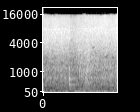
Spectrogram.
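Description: Ginger-garlic spice paste fries in a pan with a steady, close hiss that holds evenly through the short stretch, with no voices.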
